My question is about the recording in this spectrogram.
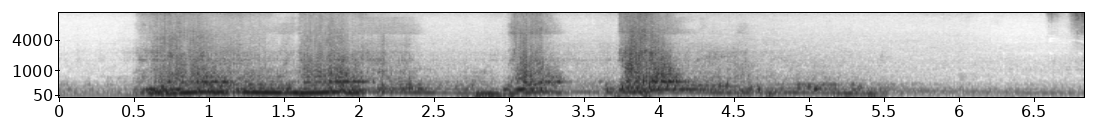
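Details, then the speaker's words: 2000 Ford F350 5.4 V8 revved after a new intake (fixing a coolant crossover leak) and new spark plugs: four clean throttle blips rising and settling smoothly, no misfire, ticking or knock; sounds healthy. "I'm gonna see if I can get a couple of revs out of it for you guys. Sounds pretty good though."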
